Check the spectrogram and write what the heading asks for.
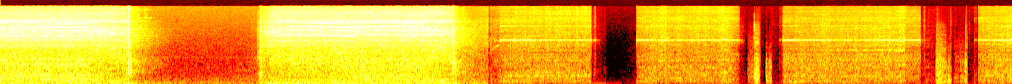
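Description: Cordless drill running under load as it bores pilot holes through a plywood template, in two steady runs of about two seconds each with a short pause between. After about five seconds the sound drops to a much fainter level with a thin high whine.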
